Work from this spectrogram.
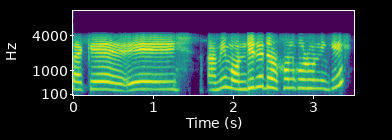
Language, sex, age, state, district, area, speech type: Assamese, female, 18-30, Assam, Goalpara, urban, conversation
